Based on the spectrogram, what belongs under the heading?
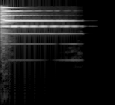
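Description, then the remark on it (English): A single bright ding from a desk bell, struck once with a sharp attack and a clear metallic ring that sustains for about a second before cutting off. No voices. “And then on my desk, I have my bell.”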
